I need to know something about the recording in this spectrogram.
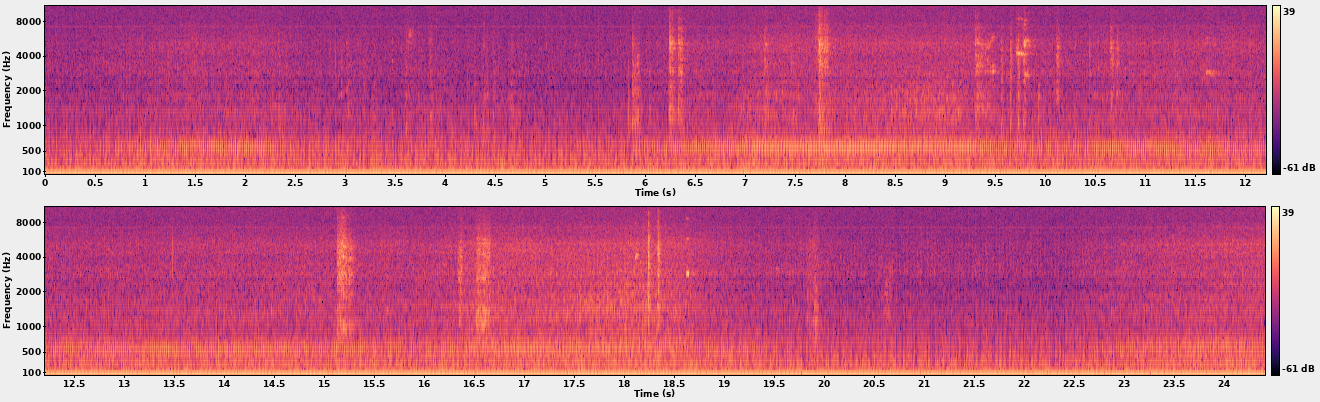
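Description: An off-road vehicle's engine labours and revs as it climbs over rocks.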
